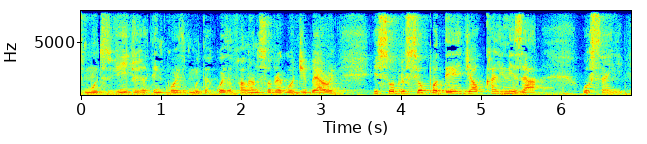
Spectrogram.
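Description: A man's voice: on the high side, a bit bright. Emphatic preachy man in his forties. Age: 40s. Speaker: health vlogger. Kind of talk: casual vlog, unboxing and health advice.

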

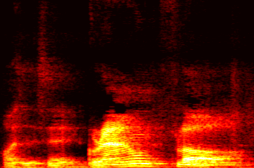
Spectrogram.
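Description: A man's voice: mid-range voice, animated, slow pace, bright, forceful tone, slight background noise. A man giving casual running commentary as he films inside a lift. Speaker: lift enthusiast filming a vlog. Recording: echoey metal lift cabin.

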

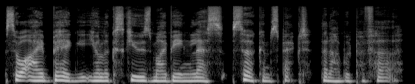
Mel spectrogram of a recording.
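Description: A woman voicing a reserved, formal male nobleman who speaks quietly and with earnest, halting sincerity. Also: sits low, steady tone, husky, dry recording.

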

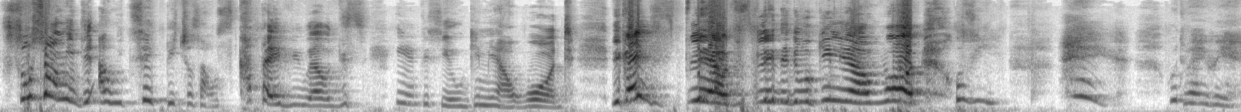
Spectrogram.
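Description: Giddy nigerian fangirl, super high voice, jumps all over the place. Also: fast. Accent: Nigerian English. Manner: excitable, squealing, pleading. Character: gushing young woman, starstruck superfan. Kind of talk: film drama.

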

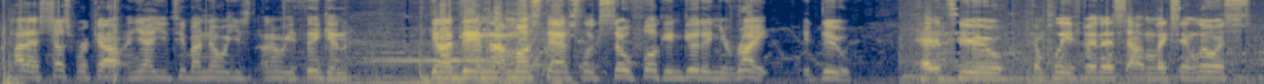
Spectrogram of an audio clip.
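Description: A man's voice: sits high, flat delivery, brisk. Hyped young man vlogging from a car. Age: young adult. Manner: hyped, profane, joking. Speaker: fitness vlogger. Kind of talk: casual vlog chat. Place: inside a car at night. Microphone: camera held at arm's length. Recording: noisy car and street ambience.

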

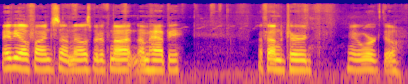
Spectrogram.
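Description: A man's voice: a little high, completely flat delivery, normal speed, creaky, darkish tone. A man casually narrating an outdoor arrowhead hunt in a crop field, easygoing and self-deprecating, recorded on a handheld camera. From Indiana. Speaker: arrowhead hunter filming his finds. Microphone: handheld camera mic.

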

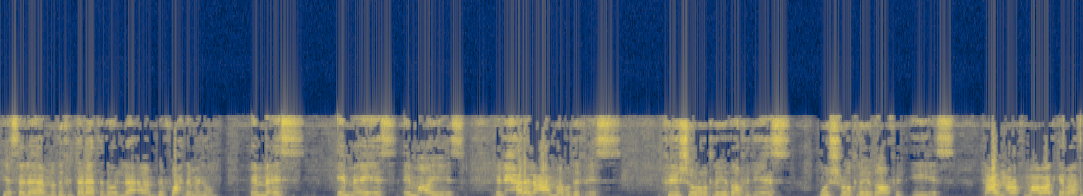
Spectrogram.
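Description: A man with an Egyptian Arabic accent teaching English grammar in a recorded lesson. He explains step by step, asking questions and answering them himself, and reads word lists slowly for the class to repeat. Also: sits high, a bit bright, low-quality recording.

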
